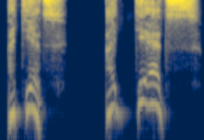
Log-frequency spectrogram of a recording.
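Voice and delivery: high, loud panicked calling; desperate cries. A narrator's reading. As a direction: cry out to her father in terror. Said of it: "послышались крики Татьяны".

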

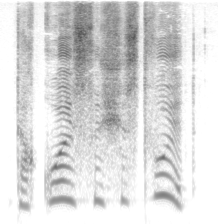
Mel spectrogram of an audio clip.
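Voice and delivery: high, slowed question; surprised. A narrator's reading. Беатриса hearing of rare bird feathers, surprised. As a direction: ask it in drawn-out wonder. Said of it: "удивилась Беатриса".

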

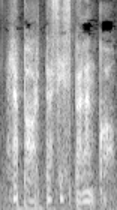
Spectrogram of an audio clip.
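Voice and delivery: plain reading voice

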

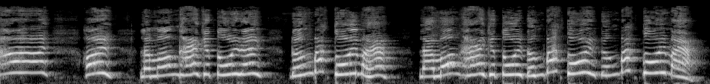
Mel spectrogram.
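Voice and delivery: very high, desperate plea for mercy; crying out, begging. Acted. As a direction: wail it way up high without much added volume. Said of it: "thì nó mới gào lên". (giọng gào van xin, rất cao, hoảng hốt)

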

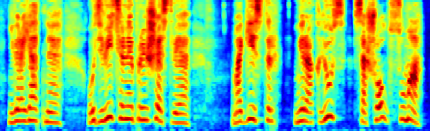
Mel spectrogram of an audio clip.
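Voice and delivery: high, loud, astonished announcement; excited exclamation. A narrator's reading. Courtier reporting incredible news to the king, loudly exclaiming. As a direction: proclaim shocking news with full force. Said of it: "воскликнул".

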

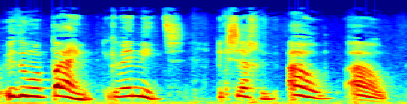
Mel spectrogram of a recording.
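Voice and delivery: high, whining complaint of pain; wailing. A narrator's reading. Servant shaken by the knight, wailing. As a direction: whimper and protest innocence. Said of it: "Hij jammerde zo luid".

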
